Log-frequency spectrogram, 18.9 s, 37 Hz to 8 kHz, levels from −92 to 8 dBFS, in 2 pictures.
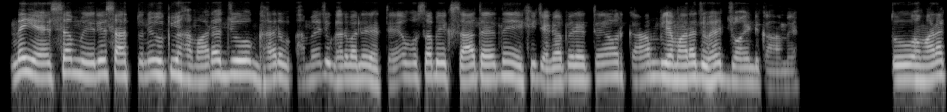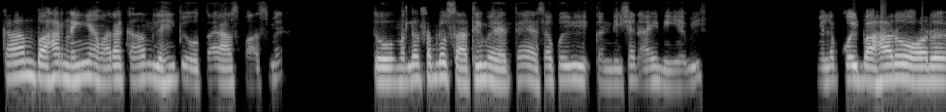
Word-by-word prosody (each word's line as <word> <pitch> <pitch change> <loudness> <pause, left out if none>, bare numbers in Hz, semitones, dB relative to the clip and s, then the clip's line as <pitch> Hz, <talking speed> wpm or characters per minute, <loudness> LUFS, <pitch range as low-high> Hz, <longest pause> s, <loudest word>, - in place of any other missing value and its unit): नहीं, 240 +1 +5
ऐसा 190 +5 0
मेरे 220 -1 +1
साथ 210 -2 0
तो 200 - -7
नहीं 220 +3 -1
हुआ, 220 - +4
क्योंकि 220 0 0
हमारा 175 +4 -1
जो 220 0 +5
घर 180 -1 -4 0.2
हमारे 175 +5 -13
जो 195 0 -3
घर 170 -1 -5
वाले 180 0 -1
रहते 150 -3 -4
हैं, 160 - -12
वो 190 0 -6
सब 200 +2 -2
एक 195 -2 +1
साथ 170 +1 0
रहते 180 +2 +1
हैं, 200 - 0
एक 165 -1 -3
ही 190 - -4
जगह 160 -2 -3
पे 175 +2 -4
रहते 175 +1 -2
हैं 190 - -5
और 200 0 -3
काम 180 +3 -5
भी 195 - +4
हमारा 180 0 +4
जो 170 - +4
है 185 +4 +2
जॉइंट 160 -1 -5
काम 130 -1 -15
है। 130 - -20 0.9
तो 175 +1 +2
हमारा 175 +4 +2
काम 200 +2 +2
बाहर 190 +1 +4
नहीं 180 +2 +3
है, 195 - +1
हमारा 170 +1 0
काम 175 +2 -5
यहीं 165 0 +1
पे 180 - -7
होता 155 0 -7
है 165 - -5
आस-पास 150 +2 -11
में, 185 - -16 0.9
तो 155 0 +4
मतलब 160 +3 0
सब 185 +1 -2
लोग 195 0 +4
साथ 150 -2 0
ही 170 - +5
में 175 -1 +2
रहते 150 +3 -3
हैं 175 -1 -4
ऐसा 165 +3 -6
कोई 170 +1 0
कंडीशन 145 +3 -10
आई 150 +2 -7
नहीं 135 -3 -9
है 135 - -12
अभी। 160 +7 -10 1.2
मतलब 160 +2 -6
कोई 175 0 +5
बाहर 165 +3 +5
हो 185 0 +6
और 160 0 +5
175 Hz, 230 wpm, -23 LUFS, 160-190 Hz, 1.2 s, हो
